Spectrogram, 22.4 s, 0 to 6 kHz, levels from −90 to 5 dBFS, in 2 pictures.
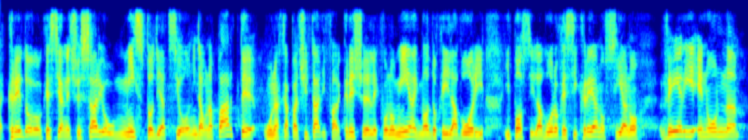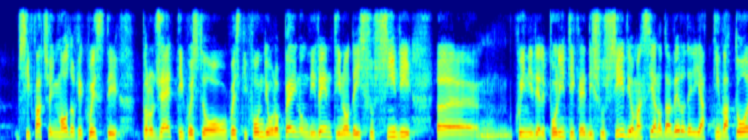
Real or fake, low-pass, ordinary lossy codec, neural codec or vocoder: fake; 5.4 kHz; none; codec, 16 kHz, 2 kbps, X-Codec, HuBERT features, trained on LibriSpeech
